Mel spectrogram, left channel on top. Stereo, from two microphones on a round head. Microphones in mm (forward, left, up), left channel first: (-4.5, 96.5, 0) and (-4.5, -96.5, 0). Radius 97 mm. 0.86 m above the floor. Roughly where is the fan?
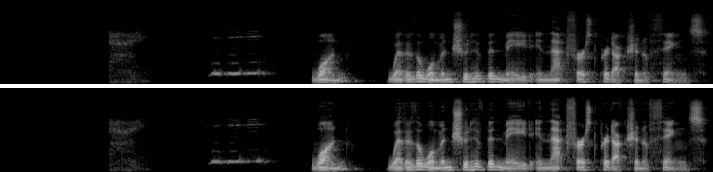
No fan in this recording.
